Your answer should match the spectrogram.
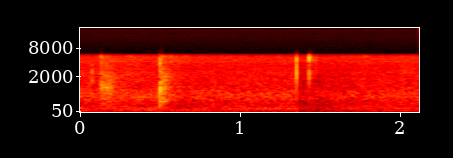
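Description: A few short, sharp clicks over a steady low hum: one right at the start, the loudest about half a second in, and a quick pair a little past the middle.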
